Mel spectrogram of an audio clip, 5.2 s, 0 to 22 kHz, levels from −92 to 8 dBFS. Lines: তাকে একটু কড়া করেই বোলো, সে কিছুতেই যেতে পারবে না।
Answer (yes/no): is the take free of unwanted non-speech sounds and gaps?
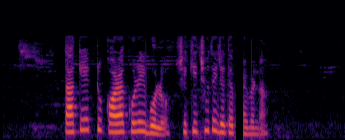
no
